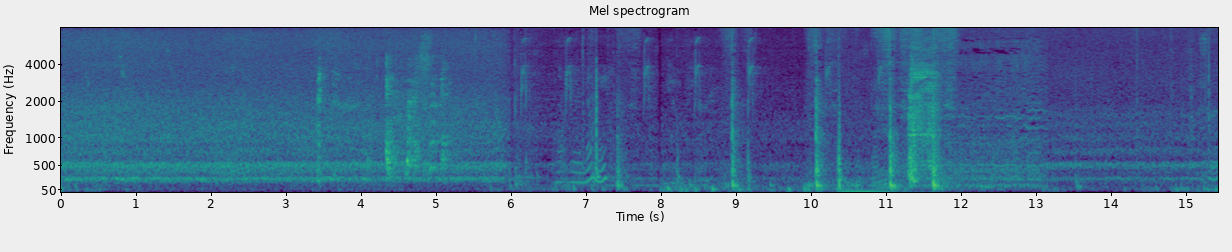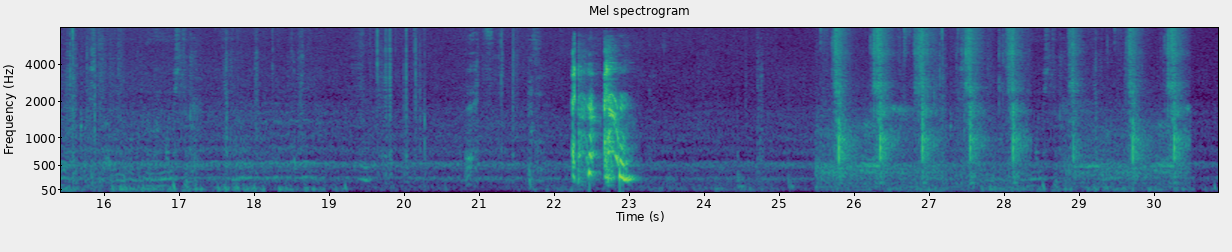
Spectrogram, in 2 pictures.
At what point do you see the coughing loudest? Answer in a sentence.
The volume of the coughing peaks at 23 seconds.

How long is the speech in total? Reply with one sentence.
The speech can't be heard in this clip.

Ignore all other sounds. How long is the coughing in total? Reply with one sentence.
You can hear the coughing for 4 seconds altogether.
